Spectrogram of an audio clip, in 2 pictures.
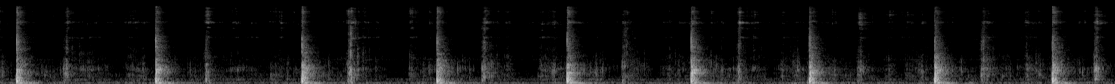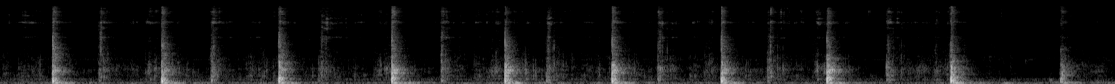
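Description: A regular series of sharp clinking taps, a little more than one a second, some in quick pairs.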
